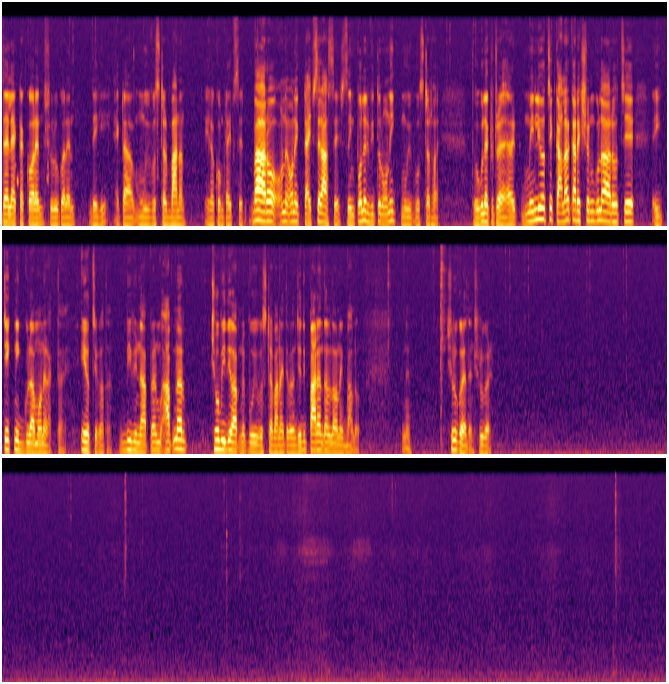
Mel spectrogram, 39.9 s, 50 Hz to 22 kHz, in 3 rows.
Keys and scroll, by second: 21.6 ctrl+space, 23.8 ctrl+space, 29.6 ctrl+space.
